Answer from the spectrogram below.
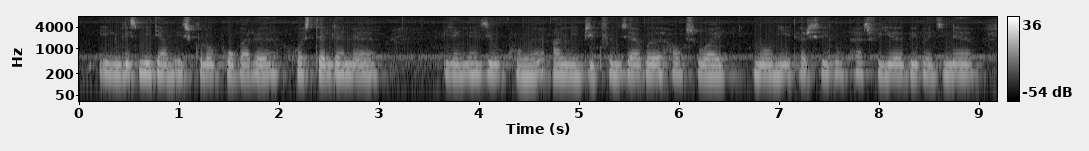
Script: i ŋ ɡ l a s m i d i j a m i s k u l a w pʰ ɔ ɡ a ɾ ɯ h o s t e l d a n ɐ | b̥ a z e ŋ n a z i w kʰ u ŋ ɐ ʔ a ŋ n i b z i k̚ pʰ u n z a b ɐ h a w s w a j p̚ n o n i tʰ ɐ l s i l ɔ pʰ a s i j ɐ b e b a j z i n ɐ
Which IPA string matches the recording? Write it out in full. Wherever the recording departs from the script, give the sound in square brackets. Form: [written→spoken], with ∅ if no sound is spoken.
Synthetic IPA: i ŋ ɡ l [a→i] s m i d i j a m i s k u l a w pʰ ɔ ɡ a ɾ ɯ h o s t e l d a n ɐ | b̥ [a→i] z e ŋ n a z i w kʰ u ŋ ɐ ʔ a ŋ n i b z i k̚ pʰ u n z a b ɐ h a w s w a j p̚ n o n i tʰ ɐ [l→ɾ] s i l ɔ [pʰ→tʰ] a s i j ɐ b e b a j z i n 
